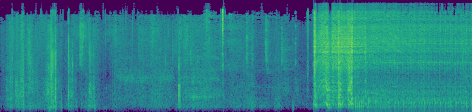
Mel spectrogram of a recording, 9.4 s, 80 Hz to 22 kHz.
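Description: Starter cranking and firing of a 1200 GS DOHC motorcycle engine, which catches loudly partway through and settles into a steady running roar, after faint scuffs and handling noises beforehand.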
